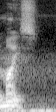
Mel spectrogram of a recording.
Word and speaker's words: mais: It's funny because in Italian they call it mice. – So which British? – But not spelled like the mouse. It's spelled M-A-I-S. – Oh, we spell it M-A-I-Z-E.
